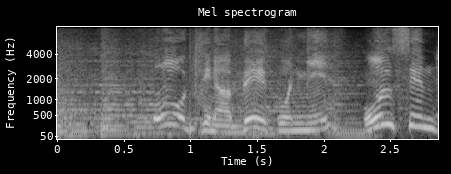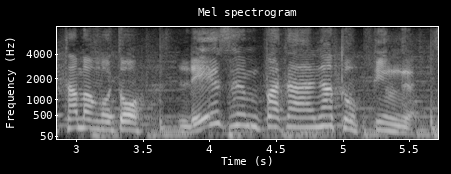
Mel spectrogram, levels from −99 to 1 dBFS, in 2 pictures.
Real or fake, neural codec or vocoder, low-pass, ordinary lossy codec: fake; codec, 16 kHz, 2 kbps, X-Codec, HuBERT features, trained on general audio; none; none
